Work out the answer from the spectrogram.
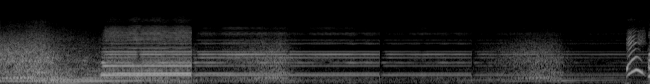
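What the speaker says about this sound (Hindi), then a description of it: "गाड़ी आ रही है, हॉर्न बजाओ।" Loud sustained car horn blasts, several long honks in a row, close by with a steady engine hum underneath.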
